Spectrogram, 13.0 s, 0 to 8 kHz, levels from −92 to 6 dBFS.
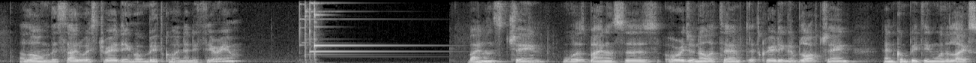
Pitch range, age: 95-115 Hz, 50-69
